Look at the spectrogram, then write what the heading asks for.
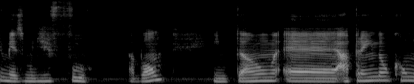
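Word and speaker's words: ふ: Este aqui, galera, tipo assim, é um hu, mas na verdade a gente fala fu, entendeu?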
